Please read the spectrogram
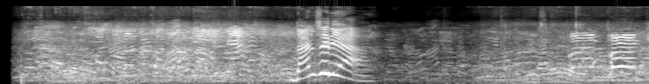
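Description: A crowd of children chattering and calling out all at once, with one loud child's cry that rises and falls in pitch about three seconds in; the chatter drops off briefly after it and then builds again.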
